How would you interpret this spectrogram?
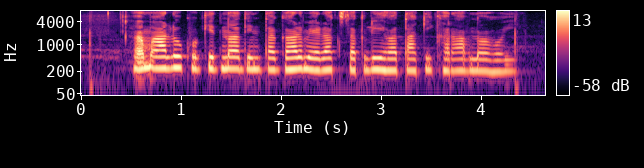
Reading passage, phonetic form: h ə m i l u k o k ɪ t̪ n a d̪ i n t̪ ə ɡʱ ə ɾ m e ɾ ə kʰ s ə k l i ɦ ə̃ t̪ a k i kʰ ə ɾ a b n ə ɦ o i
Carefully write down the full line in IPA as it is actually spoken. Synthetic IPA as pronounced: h ə m a l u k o k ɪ t̪ n a d̪ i n t̪ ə ɡʱ ə ɾ m e ɾ ə kʰ s ə k l i ɦ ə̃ t̪ a k i kʰ ə ɾ a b n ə ɦ o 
